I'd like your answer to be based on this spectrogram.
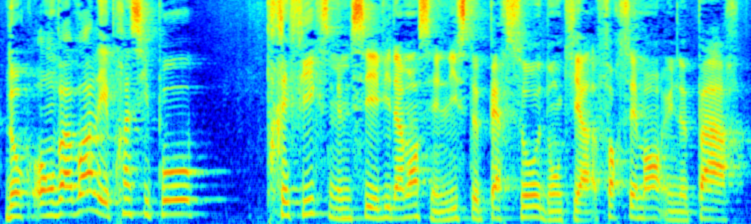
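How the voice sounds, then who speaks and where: A man giving a lively video lesson, speaking straight to viewers and sounding out English words slowly. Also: medium pitch. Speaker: English teacher.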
